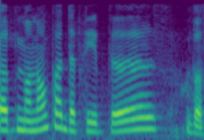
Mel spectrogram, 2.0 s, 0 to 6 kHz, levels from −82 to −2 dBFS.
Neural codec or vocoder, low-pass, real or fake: codec, 16 kHz, 1 kbps, FunCodec, trained on LibriTTS, 50 frames a second; 5.4 kHz; fake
